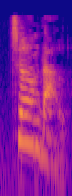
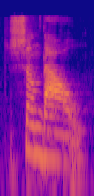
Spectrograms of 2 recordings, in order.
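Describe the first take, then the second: First: The final L sounds like a clear L. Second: The final L sounds like a U. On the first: The speaker calls it right. "o L tem um som de L, não tem som de um U" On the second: The speaker calls it wrong. "Você não pode falar chandal, não se pode"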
